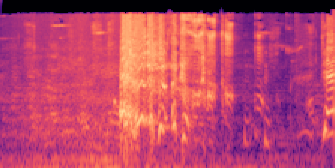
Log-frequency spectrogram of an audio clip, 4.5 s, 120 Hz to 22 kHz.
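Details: 6-month-old baby giggling and laughing hard after a 13-year-old sneezes once suddenly while playing; sneezing.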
